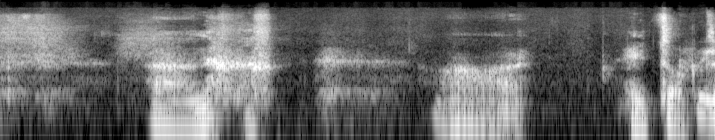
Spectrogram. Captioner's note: laughing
